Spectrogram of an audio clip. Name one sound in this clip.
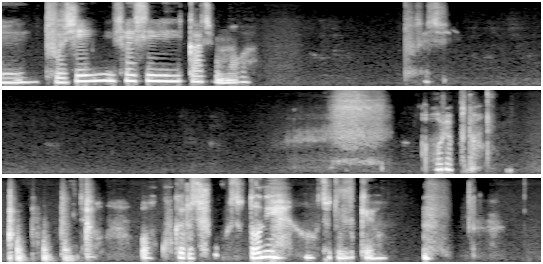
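A young woman speaks softly and close up.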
